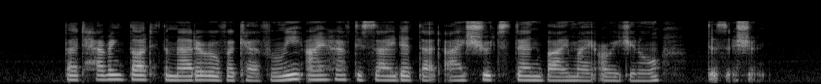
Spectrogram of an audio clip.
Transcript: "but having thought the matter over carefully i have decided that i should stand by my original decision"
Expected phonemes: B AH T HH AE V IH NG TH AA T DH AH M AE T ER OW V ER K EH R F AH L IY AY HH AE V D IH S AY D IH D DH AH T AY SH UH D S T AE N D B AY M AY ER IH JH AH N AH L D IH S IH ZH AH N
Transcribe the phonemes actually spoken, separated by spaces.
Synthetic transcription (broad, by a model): B AH T HH AE V IH NG TH AA T DH AH M AE T ER OW V ER K EH R F AH L IY AY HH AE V D IH S AY D IH D DH AH T AY SH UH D S T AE N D B AY M AY ER IH JH AH N AH L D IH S IH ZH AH N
